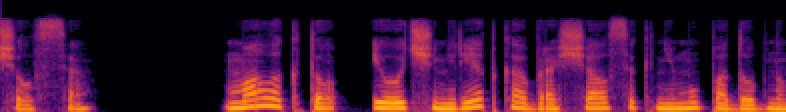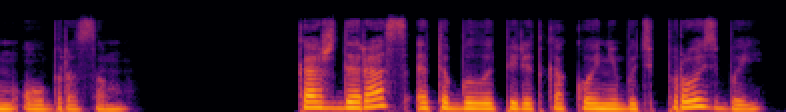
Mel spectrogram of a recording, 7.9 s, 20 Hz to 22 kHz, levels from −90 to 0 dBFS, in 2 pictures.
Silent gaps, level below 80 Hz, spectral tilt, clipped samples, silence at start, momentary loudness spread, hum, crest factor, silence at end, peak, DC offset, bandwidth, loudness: 0.63-0.94 s, 4.91-5.19 s; -50 dBFS; -7 dB/octave; under 0.1%; 0 s; 9 LU; none; 16 dB; 0.15 s; -8 dBFS; under 0.1%; 11 kHz; -23 LUFS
